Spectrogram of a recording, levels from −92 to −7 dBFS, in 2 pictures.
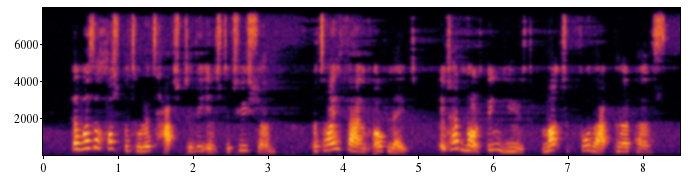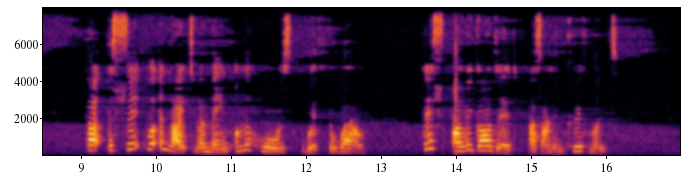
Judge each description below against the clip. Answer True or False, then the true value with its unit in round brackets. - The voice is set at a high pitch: True (250 Hz)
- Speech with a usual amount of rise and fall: False (6.2 semitones)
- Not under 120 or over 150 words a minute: True (140 wpm)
